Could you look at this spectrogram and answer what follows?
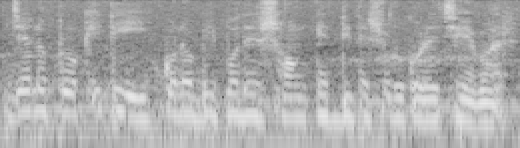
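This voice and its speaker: A narrator telling a spooky animated story in a scripted storytelling style. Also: mid-range voice, quick pace, recorded from a distance, over music.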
